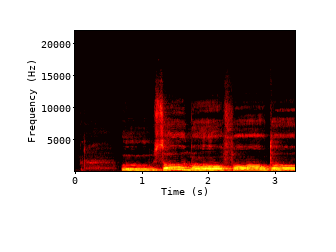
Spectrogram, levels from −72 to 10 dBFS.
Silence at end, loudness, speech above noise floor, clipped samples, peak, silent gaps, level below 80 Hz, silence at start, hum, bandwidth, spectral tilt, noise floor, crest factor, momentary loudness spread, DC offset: 0 s; -17 LUFS; 33 dB; under 0.1%; -4 dBFS; none; -68 dBFS; 0.7 s; none; 12.5 kHz; -6.5 dB/octave; -49 dBFS; 14 dB; 10 LU; under 0.1%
